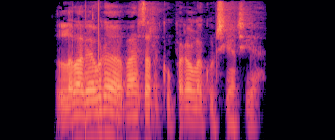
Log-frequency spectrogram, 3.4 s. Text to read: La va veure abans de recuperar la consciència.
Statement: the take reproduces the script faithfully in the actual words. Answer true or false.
true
